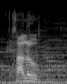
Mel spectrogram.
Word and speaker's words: salud: It's a silent D. – If you say D. – it fast, the T and the D can sound the same. Exactly. – It's a D, but the thing is that it's like, you know when you pronounce a letter D and you release the tongue at the end? When you say salud, you stop. The tongue stays.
